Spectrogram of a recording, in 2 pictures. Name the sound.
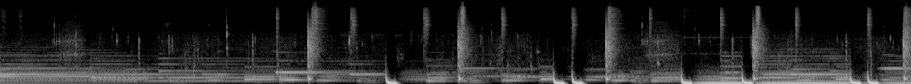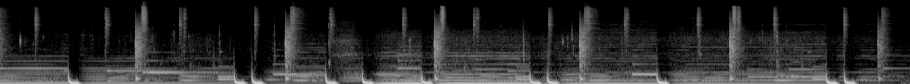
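washing letter drawer compartments with sponge and soapy water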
